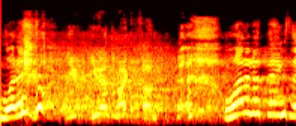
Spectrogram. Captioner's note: audience laughs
